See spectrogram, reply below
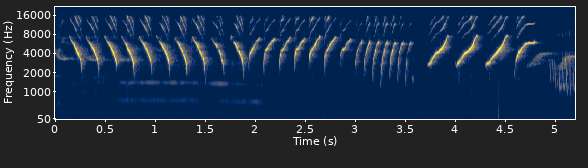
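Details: Training song for canaries, played as a lure for birds that have stopped singing. Long run of about twenty loud down-slurred whistled notes, then a quick chattering roll and a few sharper slurs.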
